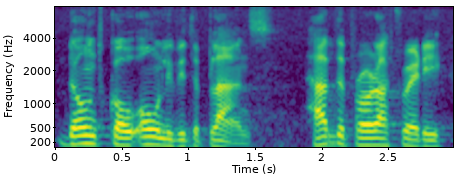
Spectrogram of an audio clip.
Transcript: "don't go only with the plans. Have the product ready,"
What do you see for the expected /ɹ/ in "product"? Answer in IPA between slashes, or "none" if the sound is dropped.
/ɹ/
